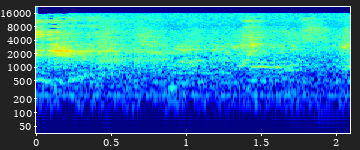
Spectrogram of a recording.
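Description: An older man laughs with glee through a small television speaker.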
